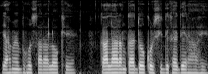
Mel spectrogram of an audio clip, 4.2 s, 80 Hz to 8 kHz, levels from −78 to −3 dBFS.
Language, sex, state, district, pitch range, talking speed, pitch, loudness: Hindi, male, Arunachal Pradesh, Longding, 130-135 Hz, 215 wpm, 135 Hz, -20 LUFS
